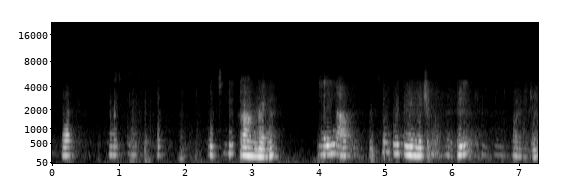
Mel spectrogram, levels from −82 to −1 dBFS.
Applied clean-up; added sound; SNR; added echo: neural mask model DeepFilterNet 3.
